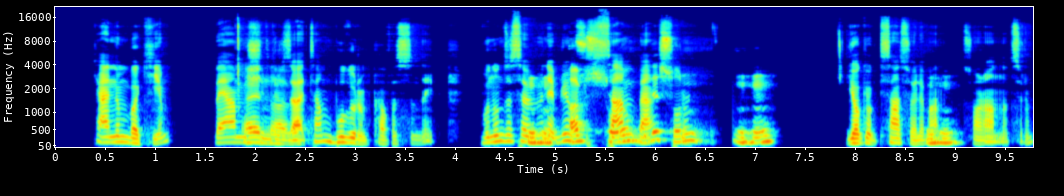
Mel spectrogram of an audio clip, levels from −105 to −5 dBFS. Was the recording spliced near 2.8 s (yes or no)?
no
